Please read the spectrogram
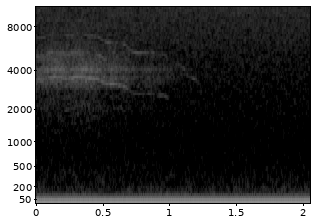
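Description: Quiet room tone with a steady low hum and a faint, thin high tone that slowly falls in pitch during the first second.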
